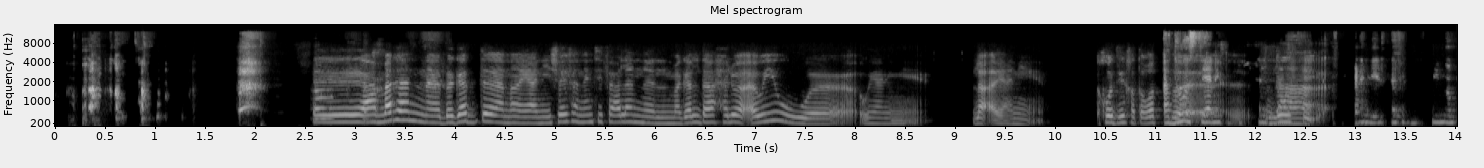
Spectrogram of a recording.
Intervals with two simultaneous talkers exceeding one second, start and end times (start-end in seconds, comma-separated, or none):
11.1-12.7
